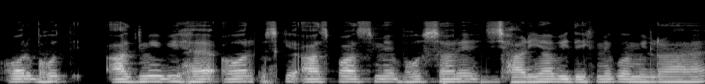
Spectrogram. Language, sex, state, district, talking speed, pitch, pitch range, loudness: Hindi, male, Bihar, Kishanganj, 155 wpm, 125 Hz, 120-130 Hz, -18 LUFS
